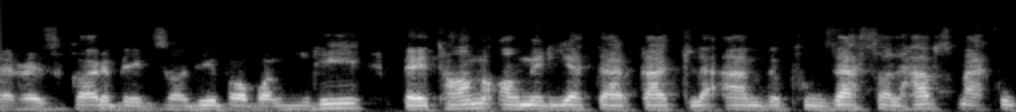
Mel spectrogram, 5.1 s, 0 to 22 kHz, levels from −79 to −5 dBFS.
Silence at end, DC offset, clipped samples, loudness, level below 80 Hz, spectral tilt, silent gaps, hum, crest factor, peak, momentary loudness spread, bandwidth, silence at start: 0 s; under 0.1%; under 0.1%; -22 LUFS; -48 dBFS; -7 dB/octave; none; none; 18 dB; -4 dBFS; 6 LU; 8 kHz; 0 s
